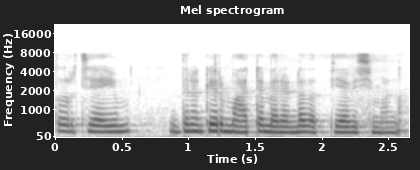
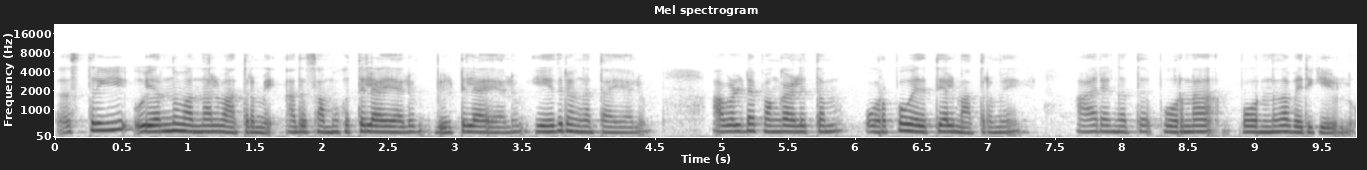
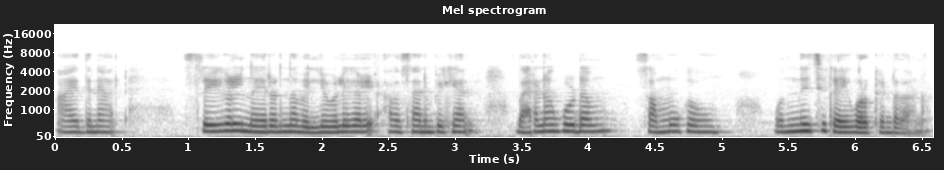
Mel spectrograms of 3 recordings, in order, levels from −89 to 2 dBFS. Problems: none marked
